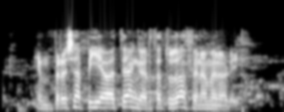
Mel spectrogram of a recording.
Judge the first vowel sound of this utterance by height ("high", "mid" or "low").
mid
